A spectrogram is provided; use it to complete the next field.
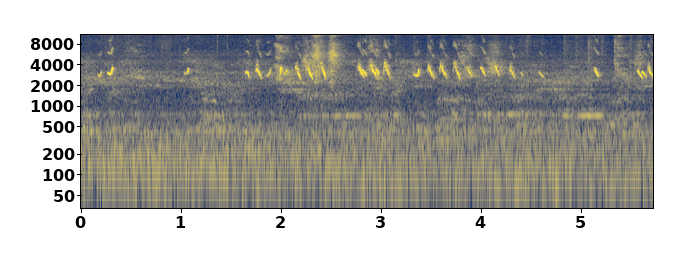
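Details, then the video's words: Outdoor baby chickens chirp busily: rapid, overlapping high peeps, each a quick falling note, coming in dense runs over a low, constant outdoor hum. "Cute Baby Chicks Chirping Sounds"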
